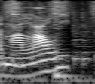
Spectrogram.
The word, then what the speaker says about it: Malawi: Malawi, palavra aportuguesada para Malawi, Malawi, Malawi e ainda Malawi, que é a pronúncia mais próxima da língua Sinianja, à qual aquela palavra pertence.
